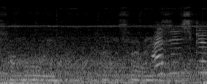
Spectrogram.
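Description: Steady high-pitched trill of crickets in the evening woods, with a low hum under it. About one and a half seconds in, a short rising voice-like sound cuts across it.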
